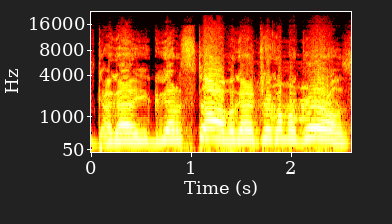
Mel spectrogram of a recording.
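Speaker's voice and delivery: loud, high mimicry of a friend; high-pitched, hammed-up urgency; mock urgent plea. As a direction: blurt it out in mock panic.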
